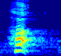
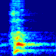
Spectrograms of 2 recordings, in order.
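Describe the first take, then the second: First: It is said lightly, at normal speaking level. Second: It is said heavily, with extra force. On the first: The speaker calls it right. "Just hot" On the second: The speaker calls it wrong. "You don't need to start going hot"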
